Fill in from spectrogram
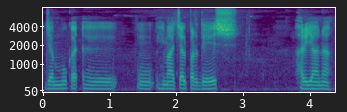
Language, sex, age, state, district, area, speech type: Urdu, male, 30-45, Uttar Pradesh, Lucknow, rural, spontaneous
